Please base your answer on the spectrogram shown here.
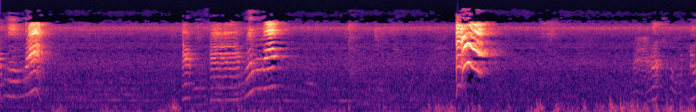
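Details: Talking pet parrot producing sharp squawks and harmonic, speech-like rising syllables, with people talking quietly in the background.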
